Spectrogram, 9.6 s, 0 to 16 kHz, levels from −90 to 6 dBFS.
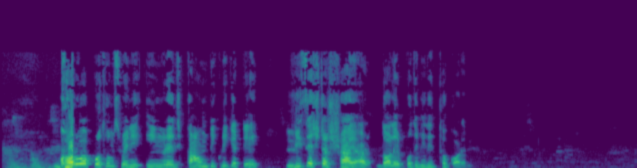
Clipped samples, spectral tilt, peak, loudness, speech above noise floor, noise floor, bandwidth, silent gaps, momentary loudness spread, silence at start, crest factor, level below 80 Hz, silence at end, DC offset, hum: under 0.1%; -5.5 dB/octave; 0 dBFS; -22 LUFS; 54 dB; -76 dBFS; 11.5 kHz; none; 19 LU; 0.15 s; 24 dB; -68 dBFS; 2.6 s; under 0.1%; none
